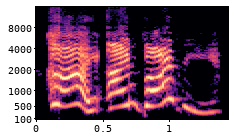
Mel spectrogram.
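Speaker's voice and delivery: high, loud character greeting; Barbie. Acted. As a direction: introduce yourself as a high-pitched toy doll. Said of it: "People wanted to hear that".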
